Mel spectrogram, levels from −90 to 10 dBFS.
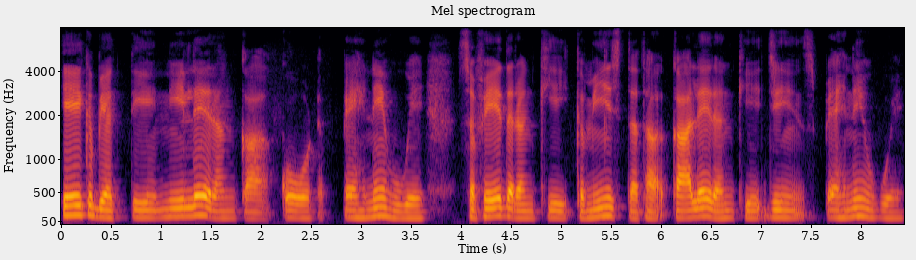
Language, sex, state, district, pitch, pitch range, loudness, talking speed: Hindi, male, Chhattisgarh, Sukma, 110 Hz, 105-125 Hz, -17 LUFS, 135 wpm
